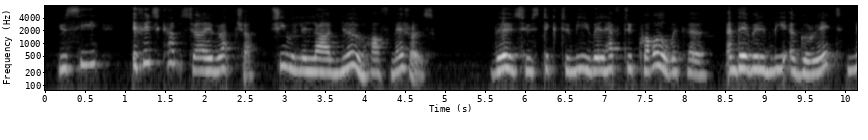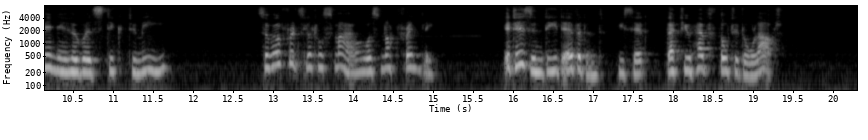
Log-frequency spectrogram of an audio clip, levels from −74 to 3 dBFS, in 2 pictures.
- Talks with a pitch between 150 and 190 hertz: No, high, 235 Hz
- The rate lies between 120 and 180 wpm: Yes, average, 170 wpm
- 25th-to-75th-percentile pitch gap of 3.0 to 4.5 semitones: Yes, average, 3.3 semitones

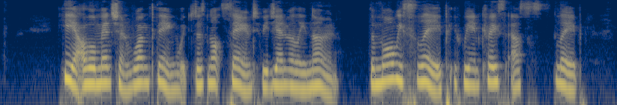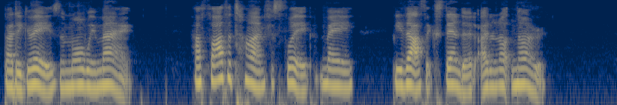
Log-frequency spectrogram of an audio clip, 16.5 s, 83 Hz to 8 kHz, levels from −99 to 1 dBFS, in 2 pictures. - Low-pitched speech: No, high, 195 Hz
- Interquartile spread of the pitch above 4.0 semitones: No, average, 3.0 semitones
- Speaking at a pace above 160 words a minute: No, average, 155 wpm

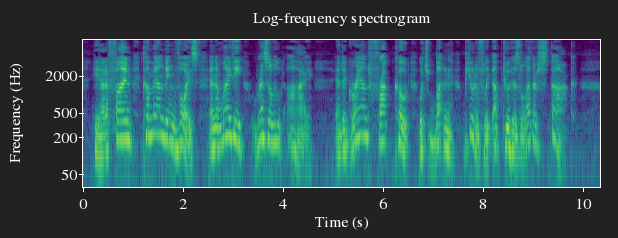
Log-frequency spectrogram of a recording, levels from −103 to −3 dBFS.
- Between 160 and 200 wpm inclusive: No, average, 140 wpm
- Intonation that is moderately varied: No, wide, 6.4 semitones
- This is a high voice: No, medium, 165 Hz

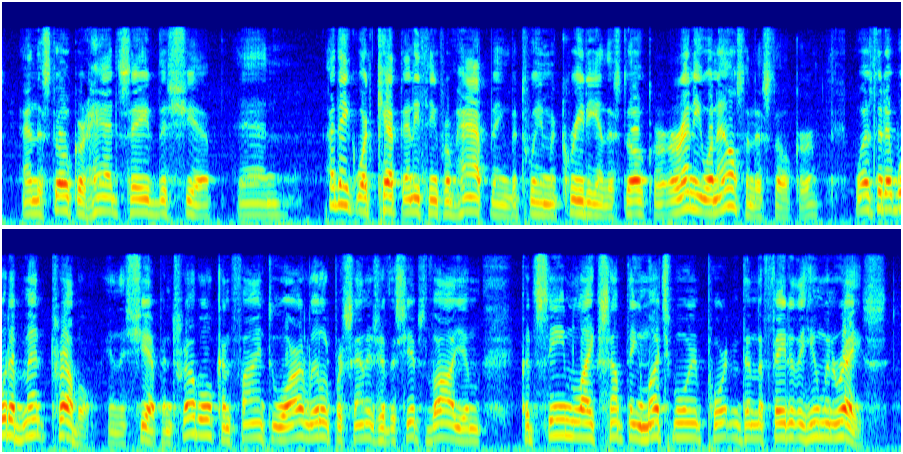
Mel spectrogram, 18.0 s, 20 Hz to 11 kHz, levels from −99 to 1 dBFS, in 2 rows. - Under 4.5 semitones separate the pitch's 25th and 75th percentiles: No, average, 5.2 semitones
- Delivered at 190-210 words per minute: Yes, average, 200 wpm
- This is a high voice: No, medium, 170 Hz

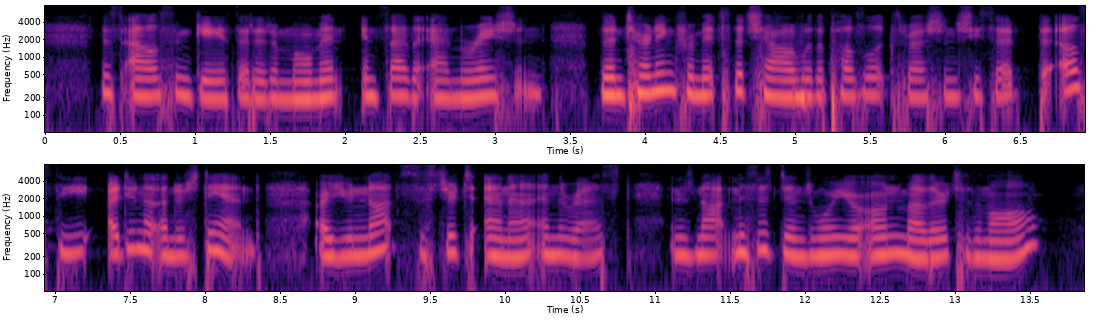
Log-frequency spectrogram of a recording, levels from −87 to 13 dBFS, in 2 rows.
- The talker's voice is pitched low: No, high, 215 Hz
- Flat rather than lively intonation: Yes, narrow, 1.9 semitones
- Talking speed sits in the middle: No, fast, 210 wpm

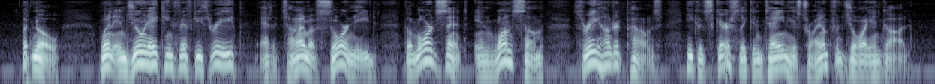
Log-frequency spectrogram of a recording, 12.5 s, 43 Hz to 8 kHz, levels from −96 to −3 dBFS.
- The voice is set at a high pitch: No, low, 105 Hz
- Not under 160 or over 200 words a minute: No, average, 145 wpm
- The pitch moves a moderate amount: No, wide, 6.5 semitones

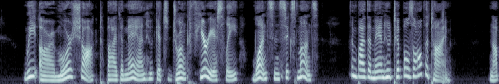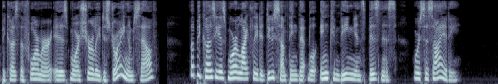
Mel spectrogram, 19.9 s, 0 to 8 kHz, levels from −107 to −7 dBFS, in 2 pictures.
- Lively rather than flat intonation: Yes, wide, 6.3 semitones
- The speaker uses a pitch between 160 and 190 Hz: Yes, medium, 185 Hz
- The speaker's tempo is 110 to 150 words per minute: Yes, average, 145 wpm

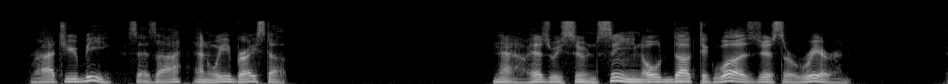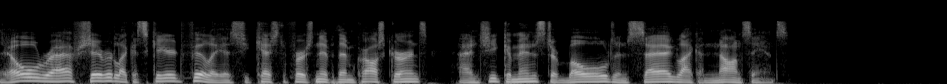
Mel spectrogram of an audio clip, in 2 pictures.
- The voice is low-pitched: Yes, low, 110 Hz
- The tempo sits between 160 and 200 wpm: No, average, 150 wpm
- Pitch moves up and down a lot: No, average, 4.5 semitones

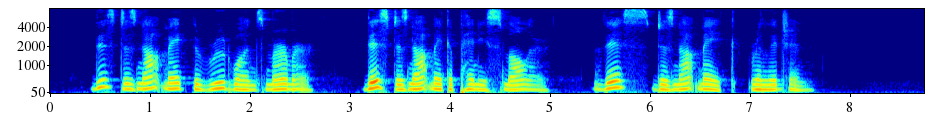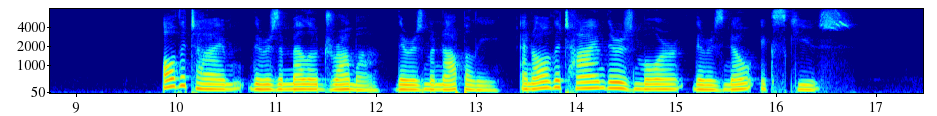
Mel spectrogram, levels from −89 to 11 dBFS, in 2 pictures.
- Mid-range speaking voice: Yes, medium, 170 Hz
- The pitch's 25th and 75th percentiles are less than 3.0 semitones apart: Yes, narrow, 2.5 semitones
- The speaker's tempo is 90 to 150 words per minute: Yes, average, 140 wpm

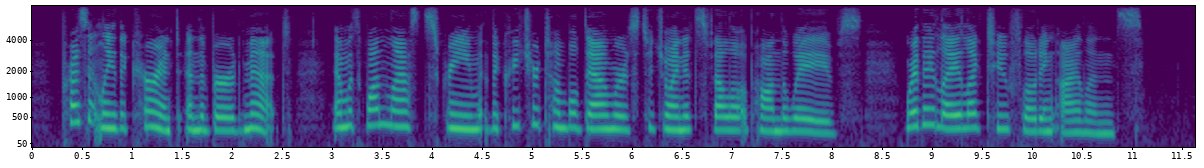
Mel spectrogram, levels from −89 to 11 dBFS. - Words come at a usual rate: Yes, average, 155 wpm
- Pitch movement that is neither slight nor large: Yes, average, 3.2 semitones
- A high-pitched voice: Yes, very high, 270 Hz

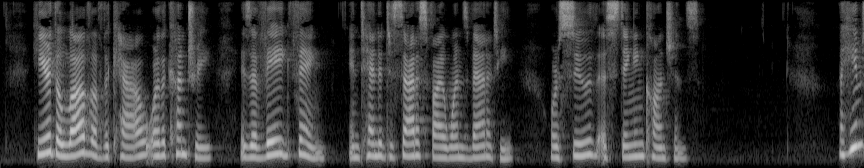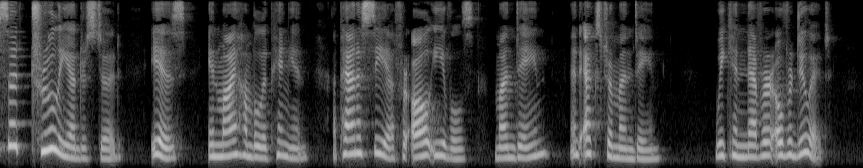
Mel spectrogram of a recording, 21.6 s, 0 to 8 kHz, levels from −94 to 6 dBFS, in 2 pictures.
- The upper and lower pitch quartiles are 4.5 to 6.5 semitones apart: No, average, 3.9 semitones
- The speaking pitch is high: Yes, high, 215 Hz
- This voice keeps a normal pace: No, slow, 125 wpm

